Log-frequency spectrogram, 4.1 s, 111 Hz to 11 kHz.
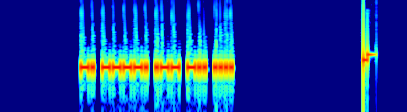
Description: Morse code, heard as a keyed tone, about 38 wpm, 700 Hz. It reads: N9WDH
